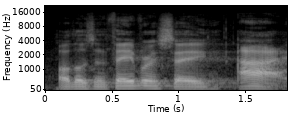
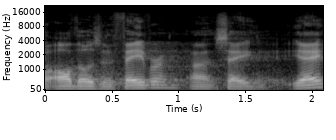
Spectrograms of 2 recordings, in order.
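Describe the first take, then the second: First: "aye" said like eye, a long open vowel. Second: "yay" said as the word yea, a long ay sound. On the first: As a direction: call out "say aye" clearly. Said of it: "we're gonna go with aye". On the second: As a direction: read "say yay" straight off the script. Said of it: "The teleprompter says yay". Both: Shown as a demonstration.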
